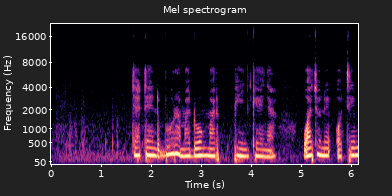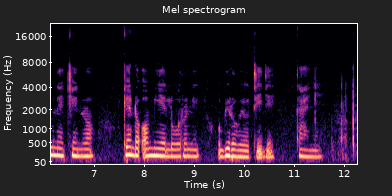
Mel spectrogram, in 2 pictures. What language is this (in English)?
Luo (Kenya and Tanzania)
